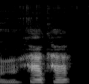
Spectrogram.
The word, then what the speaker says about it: HK: 黑克勒克赫公司，德语呢就是 Heckler Koch，所以呢又简称 HK，呃，德语呢念成哈卡。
